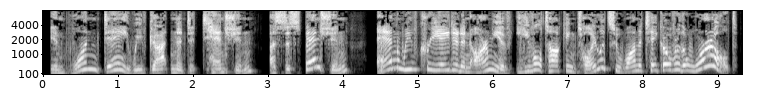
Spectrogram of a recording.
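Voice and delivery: put-on increasingly distressed boy's complaint; mounting dismay. A narrator's reading. Harold tallies their disasters in dismay.

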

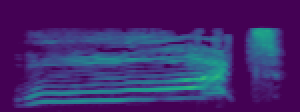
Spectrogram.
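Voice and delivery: high-pitched shriek of disbelief; outraged scream. A narrator's reading. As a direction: scream it high, stretching the word. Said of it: "screamed Mister Krupp".

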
